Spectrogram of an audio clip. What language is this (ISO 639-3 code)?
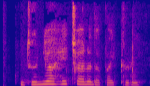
pus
